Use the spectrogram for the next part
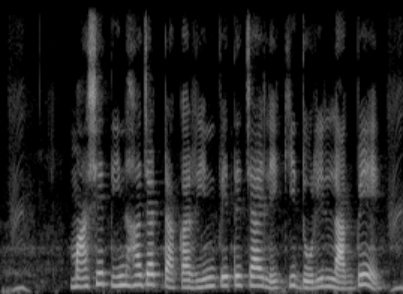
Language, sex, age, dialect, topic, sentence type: Bengali, female, 18-24, Northern/Varendri, banking, question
